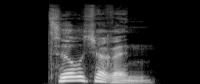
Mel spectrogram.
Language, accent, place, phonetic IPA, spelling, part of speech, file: German, Germany, Berlin, [ˈt͡sʏʁçəʁɪn], Zürcherin, noun, De-Zürcherin.ogg
- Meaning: female equivalent of Zürcher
